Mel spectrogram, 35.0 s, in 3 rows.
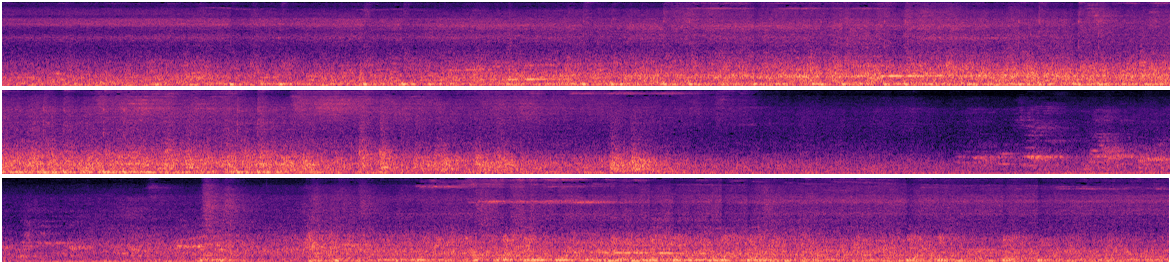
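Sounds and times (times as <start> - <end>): train wheel clatter: 1.6 - 18.5, 25.2 - 35.0
wheels squealing on rails: 27.2 - 35.0.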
